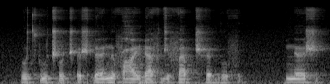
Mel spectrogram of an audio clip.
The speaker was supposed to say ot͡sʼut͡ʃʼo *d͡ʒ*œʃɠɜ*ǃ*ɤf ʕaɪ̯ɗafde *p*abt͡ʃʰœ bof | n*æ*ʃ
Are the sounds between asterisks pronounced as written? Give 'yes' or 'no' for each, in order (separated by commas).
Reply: no, no, no, no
